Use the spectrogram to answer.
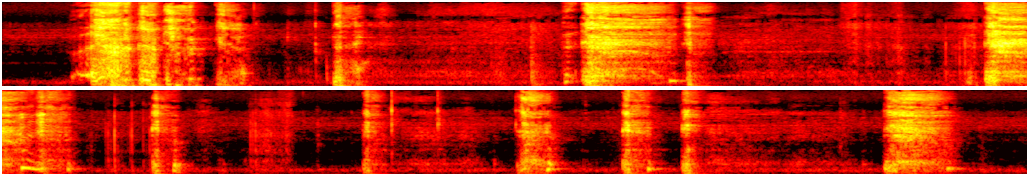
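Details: A person having a cough attack while studying that started minor and grew intense, changing positions; repeated harsh cough bursts in clusters, about nine episodes in fifteen seconds; coughing fit.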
